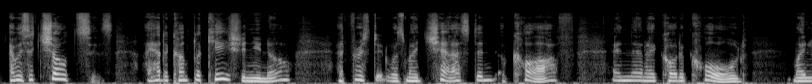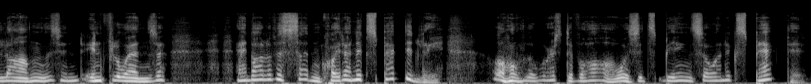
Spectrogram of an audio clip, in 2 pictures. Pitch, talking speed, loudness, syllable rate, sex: 170 Hz, 165 wpm, -18 LUFS, 4.5 syllables/s, male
